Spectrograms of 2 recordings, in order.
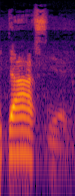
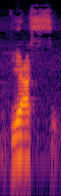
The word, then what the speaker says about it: diocese: The abuse scared every dossier. Or deal the dossier? No, not dossier. Excuse me. I've been mispronouncing it. Diocese.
